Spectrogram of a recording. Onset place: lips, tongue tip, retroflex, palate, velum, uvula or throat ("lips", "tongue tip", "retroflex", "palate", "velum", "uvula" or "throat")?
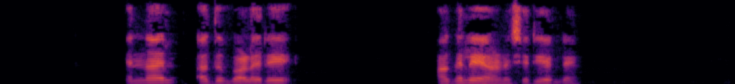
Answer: tongue tip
